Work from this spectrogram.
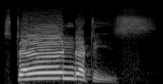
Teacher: So you start on high and come to low. This is what happens when you give commands, when you give orders.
